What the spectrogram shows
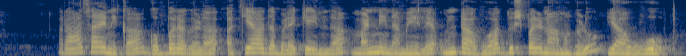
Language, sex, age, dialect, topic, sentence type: Kannada, female, 46-50, Mysore Kannada, agriculture, question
